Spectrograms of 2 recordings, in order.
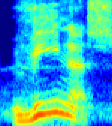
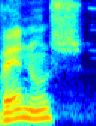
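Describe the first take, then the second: First: It is said with English pronunciation. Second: It is said with Spanish pronunciation. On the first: The speaker calls it right. "But in English, listen to the pronunciation, quite different" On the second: The speaker calls it wrong. "no Venus"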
